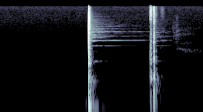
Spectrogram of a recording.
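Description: Two sharp knocks a little over half a second apart, the first with a faint high ringing after it.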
